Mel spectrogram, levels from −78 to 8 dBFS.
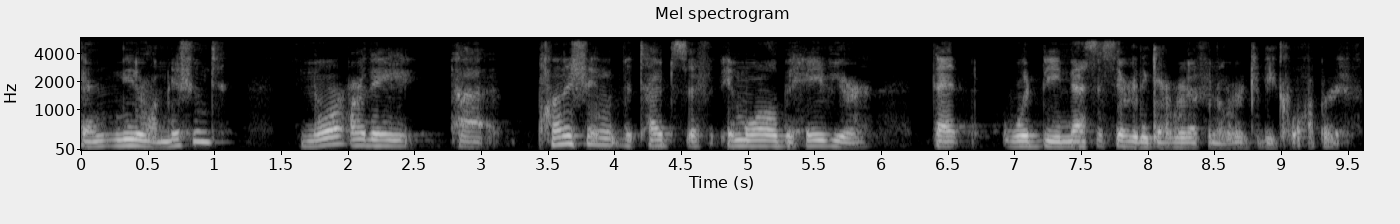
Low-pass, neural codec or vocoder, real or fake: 5.4 kHz; codec, 44.1 kHz, 3.4 kbps, Pupu-Codec; fake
